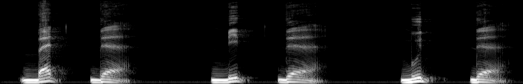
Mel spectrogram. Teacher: dal tidak memiliki sifat hentakan nafas yang kita sebut dengan nama hams.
